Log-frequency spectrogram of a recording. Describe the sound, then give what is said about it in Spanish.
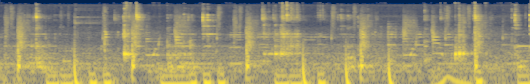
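Ice cubes drop into a cocktail glass as a whisky drink with apple garnish is built. Many sharp clinks and rattles come at irregular moments, with a faint liquid drip among them and no talking. “tomaremos nuestra copa y incorporaremos primeramente el hielito que llevará al fondo”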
